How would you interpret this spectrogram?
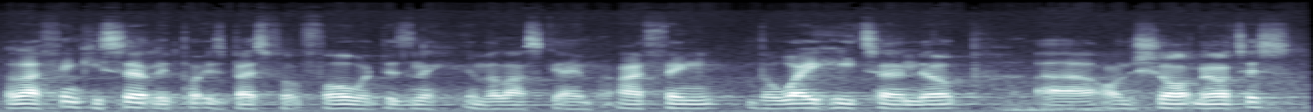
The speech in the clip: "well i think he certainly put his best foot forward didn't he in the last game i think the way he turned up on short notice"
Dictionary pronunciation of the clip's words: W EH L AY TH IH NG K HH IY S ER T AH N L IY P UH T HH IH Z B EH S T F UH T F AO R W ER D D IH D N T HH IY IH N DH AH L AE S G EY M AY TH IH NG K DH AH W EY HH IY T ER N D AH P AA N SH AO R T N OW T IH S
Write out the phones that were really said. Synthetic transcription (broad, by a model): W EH L AY TH IH NG K HH IY S ER T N L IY P UH T HH IH Z B EH S T F UH T F AO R W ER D D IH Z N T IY IH N DH AH L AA S G EY M AY TH IH NG K DH AH W EY IY T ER N D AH P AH N SH AO R T N OW T IH S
